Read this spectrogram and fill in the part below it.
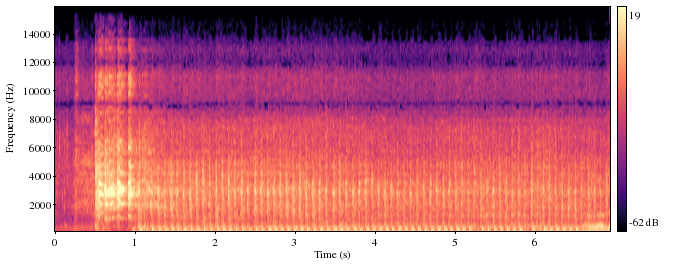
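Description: A Yamaha YZ450 dirt bike fires up on its electric starter, then settles into a loud, close, rapidly pulsing idle that runs evenly to the end, with no talking.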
